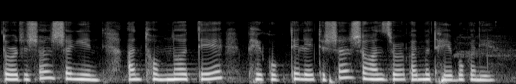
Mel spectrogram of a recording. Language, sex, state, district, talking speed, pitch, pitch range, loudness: Mizo, female, Mizoram, Aizawl, 245 wpm, 230 Hz, 220-245 Hz, -13 LUFS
